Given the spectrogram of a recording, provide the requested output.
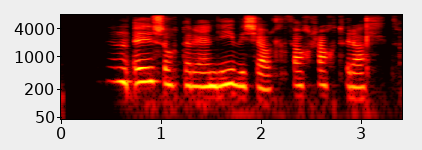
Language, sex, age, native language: Icelandic, female, 13, Icelandic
